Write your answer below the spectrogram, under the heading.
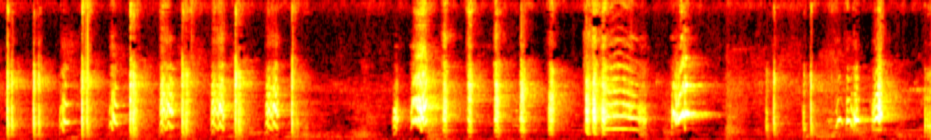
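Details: Javan myna calling loudly to draw calls from other mynas: clipped harsh notes repeated irregularly, with a couple of clear whistled slurs and scratchy squawks between them.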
